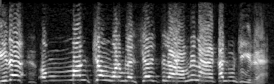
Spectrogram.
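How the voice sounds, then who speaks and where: A man's voice: very high voice, sing-song, normal speed, bright, forceful tone, dull audio, full character voice. An actor playing a boastful, eccentric male doctor who claims to have invented everything, in a theatrical film comedy. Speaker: quack doctor. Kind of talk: 1990s film comedy acting.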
